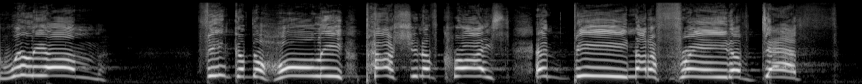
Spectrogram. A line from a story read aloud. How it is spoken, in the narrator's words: his brother shouted out from the crowd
